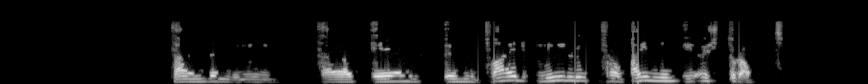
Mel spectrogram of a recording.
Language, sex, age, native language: Icelandic, male, 60-69, Icelandic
